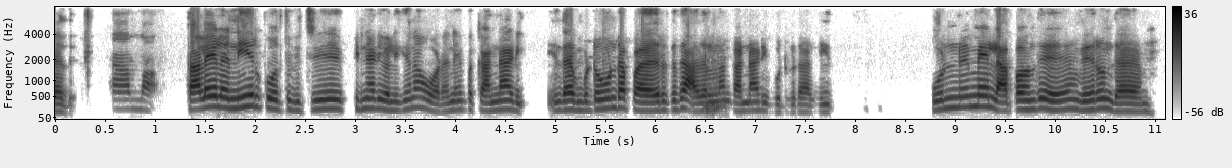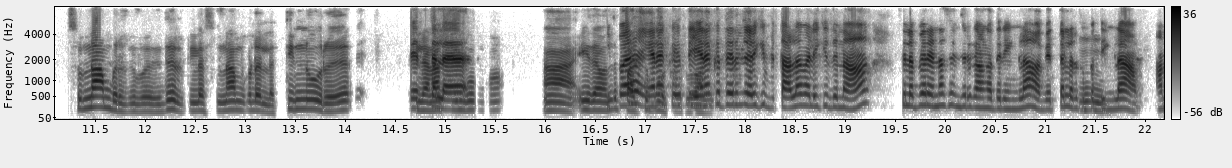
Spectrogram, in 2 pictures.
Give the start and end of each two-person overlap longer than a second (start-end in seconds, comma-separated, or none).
none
